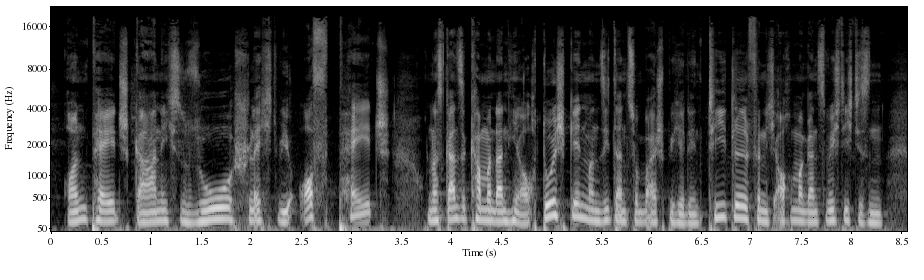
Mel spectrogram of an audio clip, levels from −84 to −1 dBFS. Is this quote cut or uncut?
uncut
